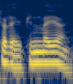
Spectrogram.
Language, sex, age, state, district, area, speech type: Bodo, male, 60+, Assam, Chirang, rural, spontaneous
